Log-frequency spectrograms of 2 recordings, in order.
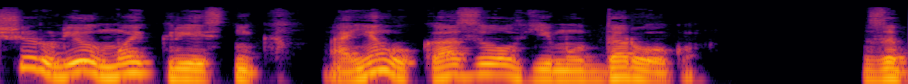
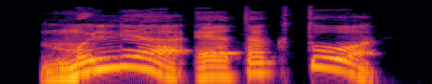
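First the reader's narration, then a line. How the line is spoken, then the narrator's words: Yell. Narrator (Russian): заорал Джон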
